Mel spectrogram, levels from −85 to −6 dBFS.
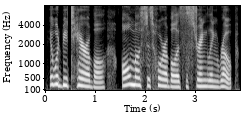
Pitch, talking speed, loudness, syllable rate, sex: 220 Hz, 155 wpm, -16 LUFS, 5.1 syllables/s, female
